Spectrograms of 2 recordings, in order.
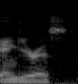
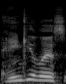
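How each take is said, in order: First: The middle consonant is an R sound. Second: The middle consonant is an L sound. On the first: "spelled with a R, so it should be Angurus" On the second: "sometimes they pronounce it with an L"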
